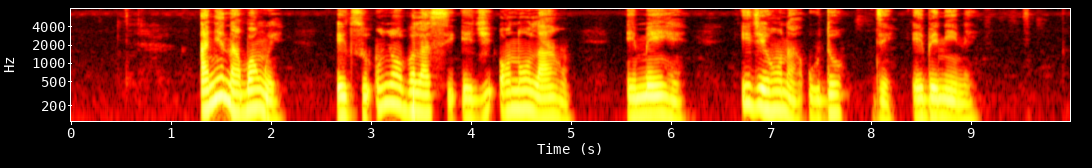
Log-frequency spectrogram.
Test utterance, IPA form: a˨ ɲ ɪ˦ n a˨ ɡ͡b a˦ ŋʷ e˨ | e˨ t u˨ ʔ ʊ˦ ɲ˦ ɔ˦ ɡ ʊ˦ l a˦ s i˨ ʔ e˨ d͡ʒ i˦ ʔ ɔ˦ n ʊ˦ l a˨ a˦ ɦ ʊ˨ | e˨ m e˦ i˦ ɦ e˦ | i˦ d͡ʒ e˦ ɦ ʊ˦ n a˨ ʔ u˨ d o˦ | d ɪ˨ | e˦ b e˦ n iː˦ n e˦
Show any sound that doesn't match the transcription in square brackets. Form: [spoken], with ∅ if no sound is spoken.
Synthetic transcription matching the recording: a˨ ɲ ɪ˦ n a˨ ɡ͡b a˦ ŋʷ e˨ | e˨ t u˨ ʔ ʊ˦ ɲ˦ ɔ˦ [b] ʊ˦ l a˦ s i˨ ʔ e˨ d͡ʒ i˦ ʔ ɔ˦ n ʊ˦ l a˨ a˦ ɦ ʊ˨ | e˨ m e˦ i˦ ɦ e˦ | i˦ d͡ʒ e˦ ɦ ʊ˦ n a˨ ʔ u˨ d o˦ | d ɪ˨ | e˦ b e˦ n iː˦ n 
